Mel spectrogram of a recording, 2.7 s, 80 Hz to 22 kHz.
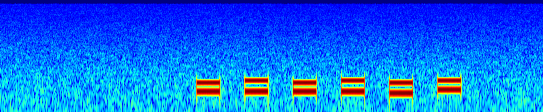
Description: DTMF, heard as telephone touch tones, dialled by machine, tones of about 120 ms. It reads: 454518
